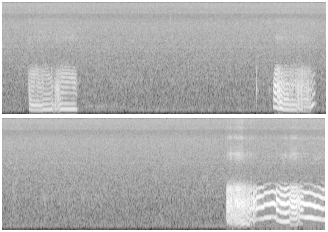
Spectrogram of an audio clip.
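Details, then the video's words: Female Chihuahua named GiGi, sound asleep during a Sunday afternoon nap, snoring: three wheezy, harmonic-rich snore bursts, two short ones of about a second near the start and middle, then a longer, wavering one at the end, quiet room between. "Chihuahua Snoring - GiGi's Sunday Snooze"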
